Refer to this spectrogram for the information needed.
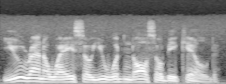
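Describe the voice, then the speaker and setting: Guy reading a forceful warrior leader, urgent and emphatic, kinda muffled audio. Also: mid-range voice, moderate pace, vocal fry, no echo, pitched above the performer's own voice. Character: commanding male warrior leader, intense and urgent. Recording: dull dry lo-fi audio.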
